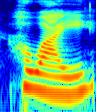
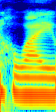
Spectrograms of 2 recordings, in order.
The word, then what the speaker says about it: Hawaiʻi: to be called and in my real life I say Hawaii but I also say Hawaii sometimes and so I I realized oh man I've been kind of saying it wrong this whole time so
